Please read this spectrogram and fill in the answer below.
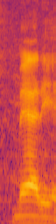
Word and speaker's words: Mati's: Matty, and Matty is spelled MATI''S.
